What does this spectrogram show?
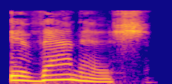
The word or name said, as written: evanish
